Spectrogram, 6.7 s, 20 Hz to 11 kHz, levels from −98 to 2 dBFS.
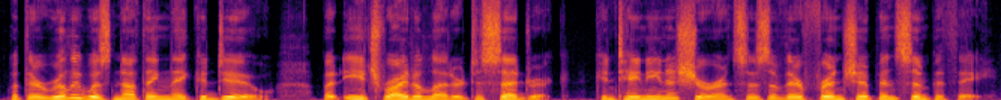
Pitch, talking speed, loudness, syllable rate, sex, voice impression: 200 Hz, 200 wpm, -17 LUFS, 5.9 syllables/s, female, feminine, adult-like, slightly fluent, slightly intellectual, slightly sharp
